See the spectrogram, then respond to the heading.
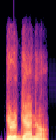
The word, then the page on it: hiragana: Indian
